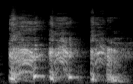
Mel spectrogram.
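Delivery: hard choking cough; coughing fit. Real, not acted. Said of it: "I'm choking".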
